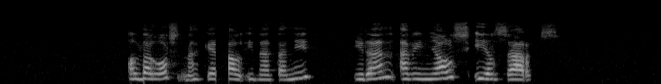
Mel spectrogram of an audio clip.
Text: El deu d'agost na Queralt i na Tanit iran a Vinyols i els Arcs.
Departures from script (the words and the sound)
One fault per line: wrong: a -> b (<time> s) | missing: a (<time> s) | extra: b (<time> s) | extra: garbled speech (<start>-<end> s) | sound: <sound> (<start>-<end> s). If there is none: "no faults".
missing: deu (1.4 s)
sound: dropout (2.2-2.3 s)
